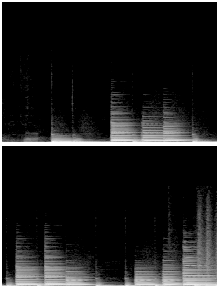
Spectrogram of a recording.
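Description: Backing track for a fusion-shuffle piece starting about a second in: keyboard chords, like an electric piano, played in repeated stabs over a bass line.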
